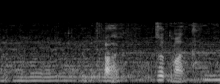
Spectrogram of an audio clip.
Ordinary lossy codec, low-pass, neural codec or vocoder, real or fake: none; 7.2 kHz; vocoder, 22.05 kHz, 80 mel bands, HiFi-GAN; fake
